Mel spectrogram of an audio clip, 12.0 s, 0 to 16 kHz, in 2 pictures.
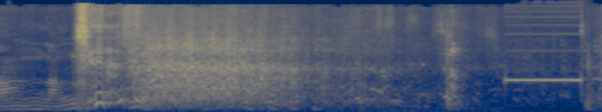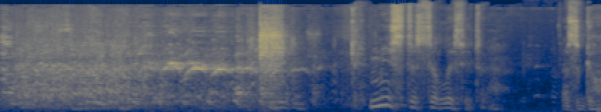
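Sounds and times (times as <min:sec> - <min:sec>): men laughing: 0:00.8 - 0:05.0, 0:06.0 - 0:09.6.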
